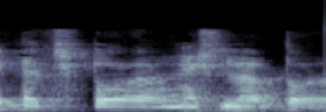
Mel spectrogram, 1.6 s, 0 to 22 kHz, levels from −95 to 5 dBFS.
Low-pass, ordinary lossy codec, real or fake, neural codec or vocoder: 7.2 kHz; MP3, 32 kbps; fake; codec, 24 kHz, 1 kbps, SNAC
